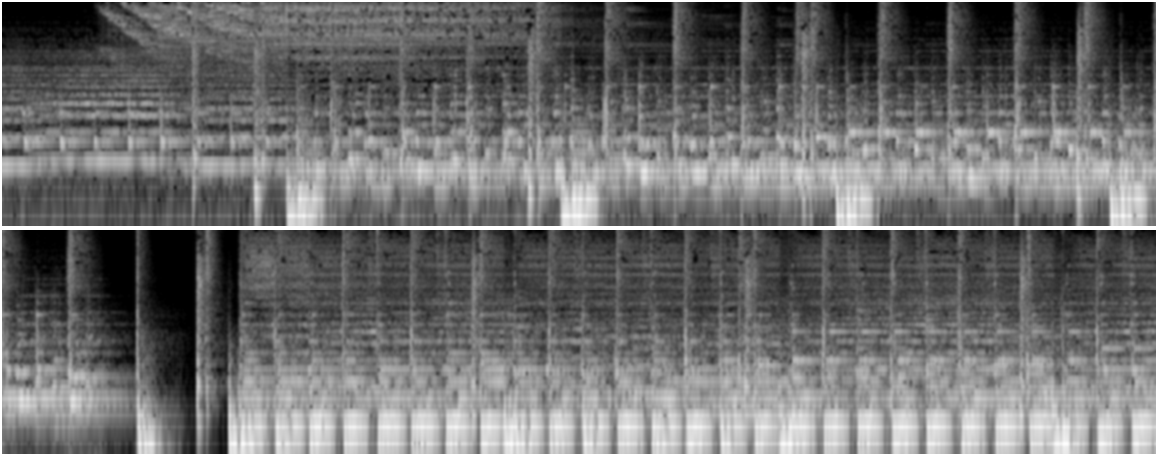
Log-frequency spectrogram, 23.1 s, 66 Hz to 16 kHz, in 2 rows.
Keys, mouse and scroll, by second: 0.8 shift+scroll down 1, 2.4 z, 2.8 click, 5.1 F6, 6.0-8.6 drag, 10.3-12.9 right drag, 12.9 z, 13.3-15.6 drag.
